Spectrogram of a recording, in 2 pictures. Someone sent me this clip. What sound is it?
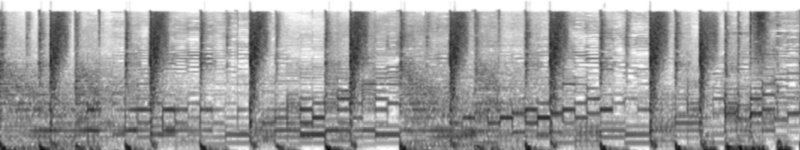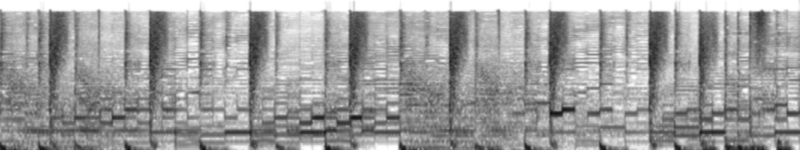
Melodic loop with drumpattern. cheers :)
melodic, synth, loop, drum, drumloop, vsti, synthesizer, arpeggiator, melody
